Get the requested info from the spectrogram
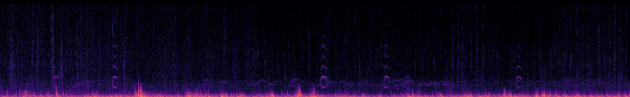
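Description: Snow geese calling: short, high honks scattered throughout, over wind buffeting the microphone.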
